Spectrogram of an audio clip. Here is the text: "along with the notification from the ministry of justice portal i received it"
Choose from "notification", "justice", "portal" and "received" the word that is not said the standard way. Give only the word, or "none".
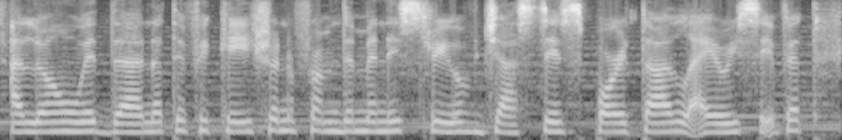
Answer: received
